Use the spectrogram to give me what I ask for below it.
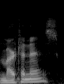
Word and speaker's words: Martinez: Soderbergh on the Traffic commentary pronounced it Cliff Martinez, so Martinez, but he said Martinez, so I'll go with Martinez.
